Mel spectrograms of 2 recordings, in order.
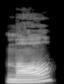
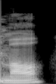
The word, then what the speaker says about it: Mohl: I am super excited to host Maul. Am I Am I saying it right? Mole, but that's fine. Yeah, Mole.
